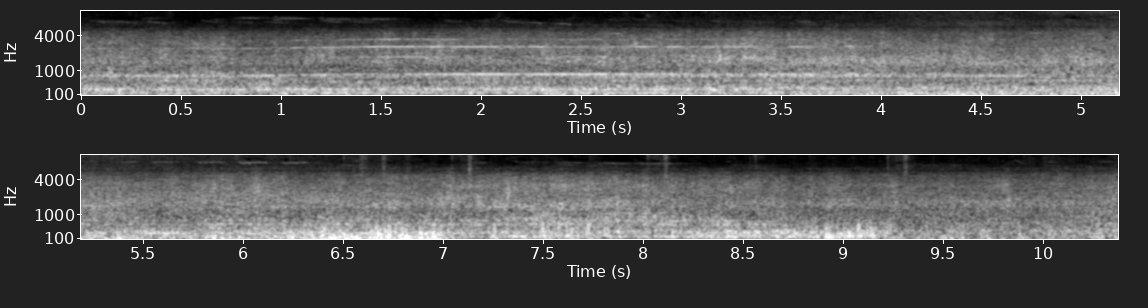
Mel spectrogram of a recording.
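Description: A train running on the rails: a steady rumble with a faint high whine over the first few seconds. It swells to its loudest about six to seven seconds in.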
